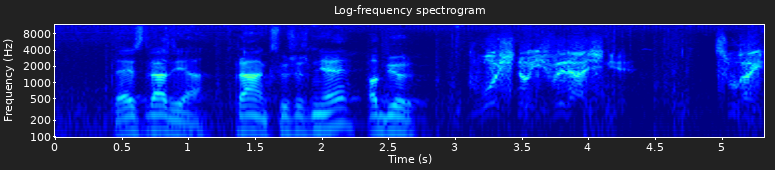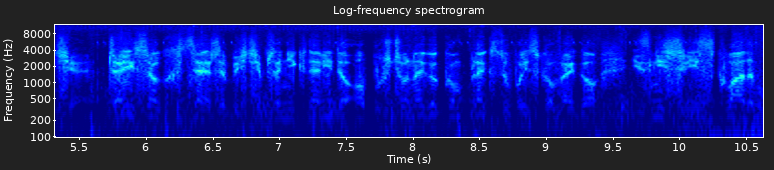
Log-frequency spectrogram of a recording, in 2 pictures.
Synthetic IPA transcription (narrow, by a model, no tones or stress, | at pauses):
t̪ɔjɛst̪ɾad̪ʲja̰fɾaŋkswɘʂ̬ɘʂmɲɛɔd̪bʲjuɾɡwɔɕnɔivɘɾaʑɲɛ̰ | swuxajt͡ɕɛ̰d͡ʐɛjsɔkxt̪sɛʐɛbɘɕt͡ɕɛpʂɛɲiknɛlʲid̪ɔʔɔpuʂt͡ʂɔnɛɡɔkɔmplɛksuvɔjskɔvɛɡɔizɲiʂt͡ʂɘlʲiskwad̪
